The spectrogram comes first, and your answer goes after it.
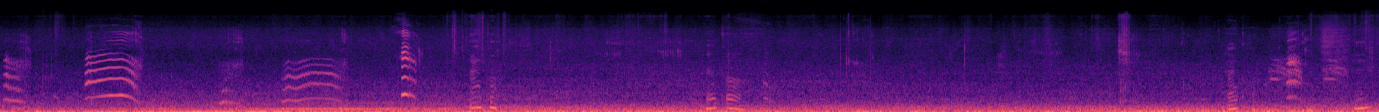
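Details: Brown-and-white stray cat living by a lake in Japan, meowing repeatedly with rising-falling drawn-out cries early on, then shorter fainter mews; steady low hum and a person's voice in the background.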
